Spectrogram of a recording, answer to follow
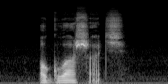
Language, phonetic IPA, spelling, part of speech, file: Polish, [ɔɡˈwaʃat͡ɕ], ogłaszać, verb, Pl-ogłaszać.ogg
